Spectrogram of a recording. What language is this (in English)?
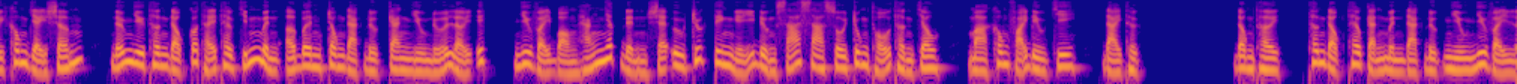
Vietnamese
